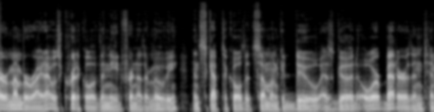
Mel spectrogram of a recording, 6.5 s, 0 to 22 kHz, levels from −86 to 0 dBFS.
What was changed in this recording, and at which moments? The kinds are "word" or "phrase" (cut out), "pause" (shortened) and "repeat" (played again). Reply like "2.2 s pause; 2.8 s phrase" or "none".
2.8 s pause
